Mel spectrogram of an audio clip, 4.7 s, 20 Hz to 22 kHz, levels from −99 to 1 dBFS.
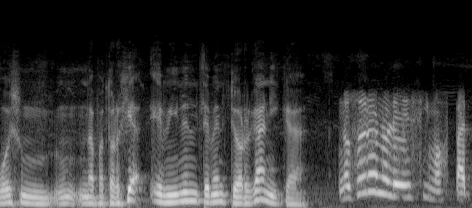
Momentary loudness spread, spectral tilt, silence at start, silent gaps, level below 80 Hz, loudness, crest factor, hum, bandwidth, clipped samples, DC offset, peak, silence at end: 11 LU; -10 dB/octave; 0 s; none; -54 dBFS; -24 LUFS; 16 dB; none; 6 kHz; under 0.1%; under 0.1%; -8 dBFS; 0.05 s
